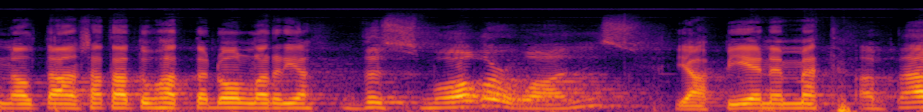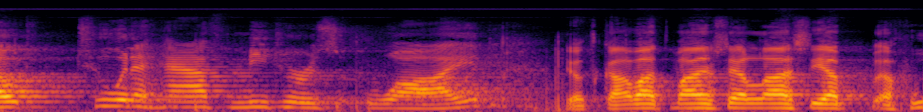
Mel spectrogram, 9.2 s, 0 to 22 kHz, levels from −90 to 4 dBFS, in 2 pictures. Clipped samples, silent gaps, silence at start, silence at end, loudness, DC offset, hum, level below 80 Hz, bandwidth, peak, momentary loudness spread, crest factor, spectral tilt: under 0.1%; none; 0 s; 0 s; -17 LUFS; under 0.1%; none; -42 dBFS; 15 kHz; -2 dBFS; 13 LU; 16 dB; -6 dB/octave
